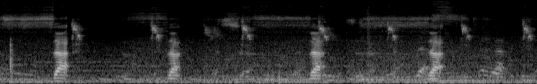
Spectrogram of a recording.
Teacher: ujung lidahnya menempel ke gigi seri bawah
